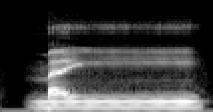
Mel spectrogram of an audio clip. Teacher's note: Or we can say the man sound is going to merge with letter ya. This noon becomes nasal sound, and together we are going to pronounce mai. And also we have to make the nasal sound for two count.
